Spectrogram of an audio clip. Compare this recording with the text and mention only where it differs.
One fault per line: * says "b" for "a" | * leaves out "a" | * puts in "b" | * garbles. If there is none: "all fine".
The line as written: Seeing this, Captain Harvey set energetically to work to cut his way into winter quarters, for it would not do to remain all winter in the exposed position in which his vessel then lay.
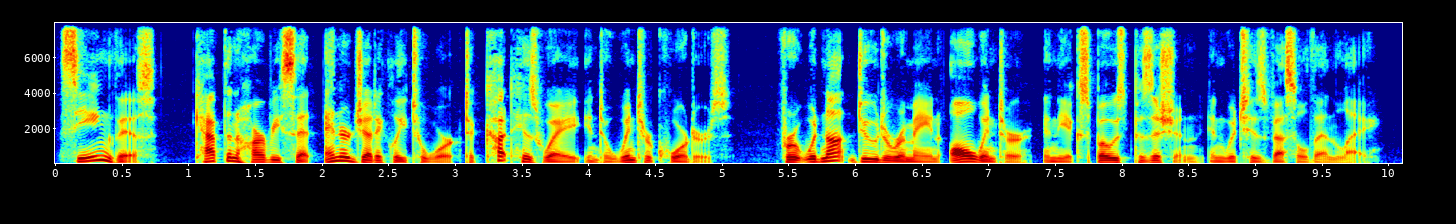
all fine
